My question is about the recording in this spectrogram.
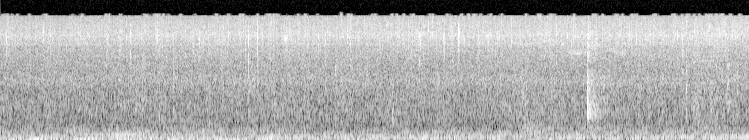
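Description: Steady rain, an even hiss with a low rumble beneath and scattered faint ticks. A single short knock comes near the end.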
